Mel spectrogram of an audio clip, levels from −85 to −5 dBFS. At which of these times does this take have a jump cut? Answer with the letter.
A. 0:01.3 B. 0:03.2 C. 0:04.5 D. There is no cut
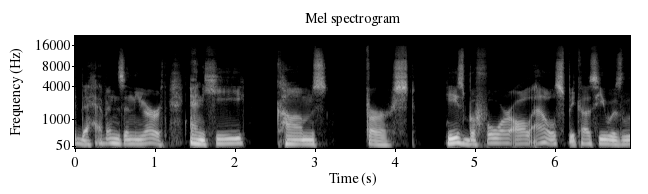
A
